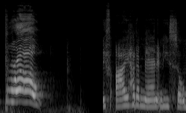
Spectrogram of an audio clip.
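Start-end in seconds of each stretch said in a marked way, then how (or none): 0.1-0.7 loud, high, drawn-out cry; exasperated shout. Real, not acted. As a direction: yell it in disbelief. Exasperated outburst at the flirting.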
